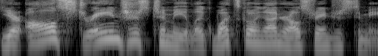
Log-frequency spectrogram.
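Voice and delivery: play-acted, light, mild half-shout. Describing a scene, the speaker acts out a character's line to her family: retelling a yell. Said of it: "Carrie Coon eventually just sort of yells up".

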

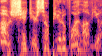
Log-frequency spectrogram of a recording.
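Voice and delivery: soft, hushed, very quiet whisper. Acting out a kid in a note fight: whispering like the Other Guys cop fight. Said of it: "you're all whispering like the cop fight in Other Guys".

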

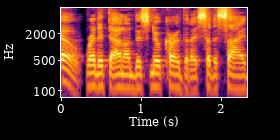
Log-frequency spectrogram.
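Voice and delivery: ordinary delivery

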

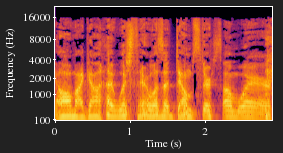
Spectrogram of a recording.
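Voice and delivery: high shouting. Retelling shouting while watching a scene: retelling own shouting. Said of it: "I was shouting like".

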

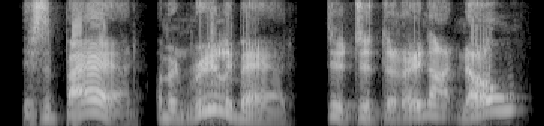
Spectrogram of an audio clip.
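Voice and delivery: rough, creaky put-on voice. Speaker acting out someone's reaction to the market, pseudo Mr. T voice. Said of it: "I'm doing a pseudo Mr. T voice".

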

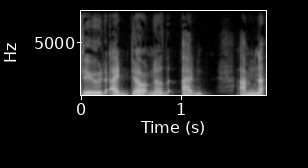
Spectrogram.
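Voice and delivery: ordinary talk

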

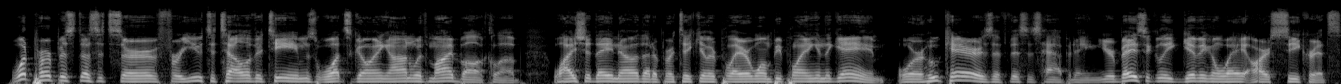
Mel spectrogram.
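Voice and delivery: ordinary delivery

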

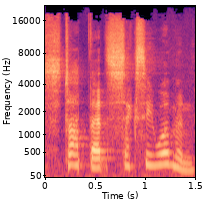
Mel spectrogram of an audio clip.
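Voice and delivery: high-pitched, loud mock yelling. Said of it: "the security guard yells".

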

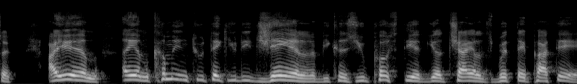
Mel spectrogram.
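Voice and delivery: put-on French accent. Imagining officials enforcing a new law at someone's house, in Inspector Clouseau's French accent. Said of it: "that's a great French accent".

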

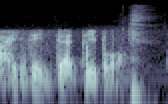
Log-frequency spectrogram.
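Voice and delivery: hushed, whispered aside. Retelling what a missionary said while looking at the quad: imitating a whisper. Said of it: "he whispered".

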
